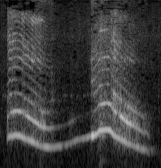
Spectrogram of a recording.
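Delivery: very high, loud puppet voice; loud, high, hammed-up toy animal; Stuffy. Shown as a demonstration. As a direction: wail it as a dismayed puppet, stretching the words. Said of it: "here comes Stuffy or the puppet".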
